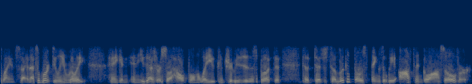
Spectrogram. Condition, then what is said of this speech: No condition.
